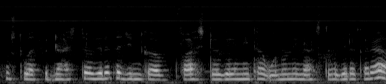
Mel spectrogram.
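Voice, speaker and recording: A woman vlogging casually on a handheld phone at home and on the rooftop. She talks fast and rambles chattily. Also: a little high, flat delivery, mellow. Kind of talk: casual home vlog chat. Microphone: handheld phone camera.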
